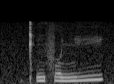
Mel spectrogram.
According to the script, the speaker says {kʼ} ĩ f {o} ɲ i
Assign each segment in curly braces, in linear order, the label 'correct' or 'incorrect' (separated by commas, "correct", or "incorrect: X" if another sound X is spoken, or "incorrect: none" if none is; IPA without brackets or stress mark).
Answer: correct, correct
